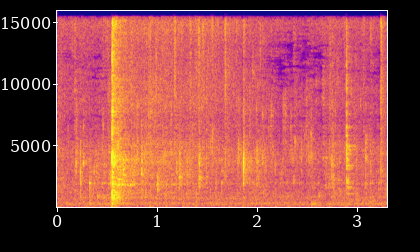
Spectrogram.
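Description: Chicken frying for a home-cooked Eid meal, a continuous close sizzle with a sharp crackle early on and scattered pops throughout, no talk.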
